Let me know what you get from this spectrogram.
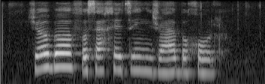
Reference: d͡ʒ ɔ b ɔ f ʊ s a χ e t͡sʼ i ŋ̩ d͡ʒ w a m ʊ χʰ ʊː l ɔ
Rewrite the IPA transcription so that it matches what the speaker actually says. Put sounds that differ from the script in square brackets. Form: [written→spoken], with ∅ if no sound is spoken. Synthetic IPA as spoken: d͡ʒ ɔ b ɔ f ʊ s a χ e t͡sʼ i ŋ̩ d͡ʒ w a [m→b] ʊ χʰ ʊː l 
